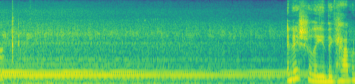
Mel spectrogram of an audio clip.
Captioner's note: train whistle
